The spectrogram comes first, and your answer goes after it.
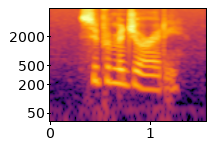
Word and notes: supermajority: American English

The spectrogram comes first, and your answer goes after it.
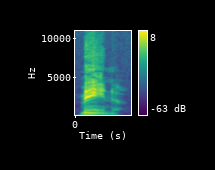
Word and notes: mane: American English

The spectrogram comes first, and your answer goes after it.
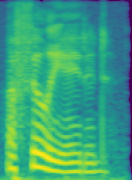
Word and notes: affiliated: American English

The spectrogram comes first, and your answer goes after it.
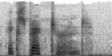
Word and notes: expectorant: American English

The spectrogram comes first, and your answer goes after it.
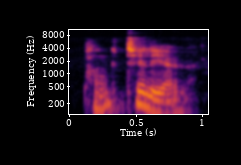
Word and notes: punctilio: British English

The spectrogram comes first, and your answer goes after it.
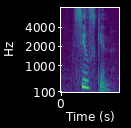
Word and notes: sealskin: American English

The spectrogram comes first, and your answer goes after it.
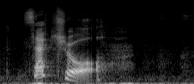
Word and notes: sexual: American English

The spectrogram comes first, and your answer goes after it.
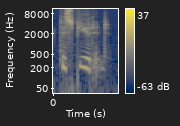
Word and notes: disputed: American English

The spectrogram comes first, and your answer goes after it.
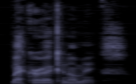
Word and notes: macroeconomics: Australian English

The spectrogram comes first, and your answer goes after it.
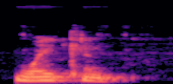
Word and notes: waken: British English

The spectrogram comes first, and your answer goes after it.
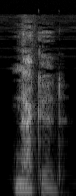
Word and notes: knackered: Australian English

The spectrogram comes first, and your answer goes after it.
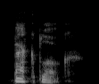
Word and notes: backblock: Australian English

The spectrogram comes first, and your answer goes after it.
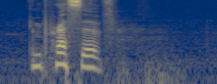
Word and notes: impressive: American English

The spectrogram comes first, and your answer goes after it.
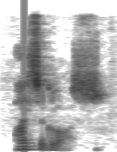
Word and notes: isogloss: British English

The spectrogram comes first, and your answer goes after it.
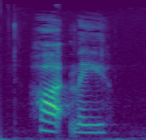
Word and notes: hotly: American English

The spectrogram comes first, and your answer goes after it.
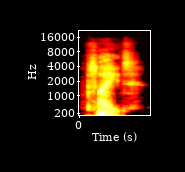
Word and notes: plate: Australian English

